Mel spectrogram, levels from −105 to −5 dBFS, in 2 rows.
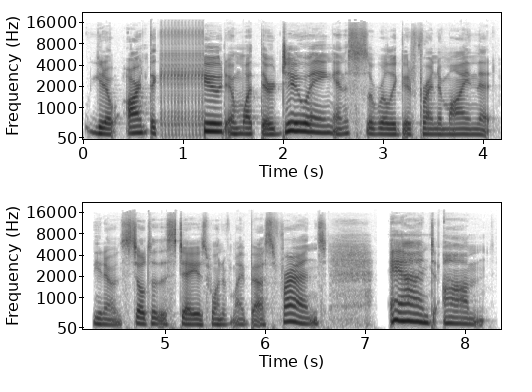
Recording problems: audio freezing; at 1 s

